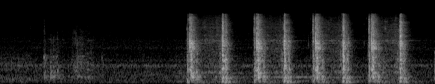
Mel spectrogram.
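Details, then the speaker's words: Starter motor on the bench after cleaning rust off the ground plate and cleaning the brushes: series of sharp metallic clacks about three a second as the solenoid pulls in crisply, then the starter spins when positive is connected; solenoid working. "Втягивающее реле работает. Подключаем плюс. Стартер работает."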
